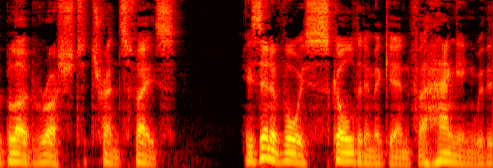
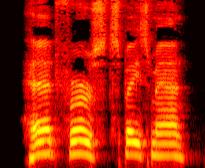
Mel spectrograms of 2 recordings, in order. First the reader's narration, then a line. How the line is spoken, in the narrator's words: shouted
